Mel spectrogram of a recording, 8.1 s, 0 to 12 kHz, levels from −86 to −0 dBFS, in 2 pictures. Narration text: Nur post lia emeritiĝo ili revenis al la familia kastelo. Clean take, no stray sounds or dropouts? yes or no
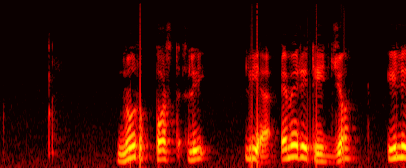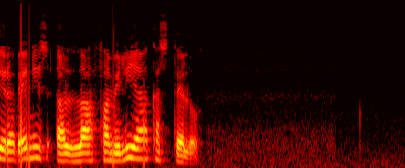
yes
